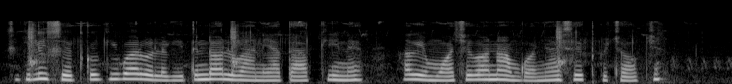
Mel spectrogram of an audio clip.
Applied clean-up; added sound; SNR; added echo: none; Fire; 20 dB; none.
